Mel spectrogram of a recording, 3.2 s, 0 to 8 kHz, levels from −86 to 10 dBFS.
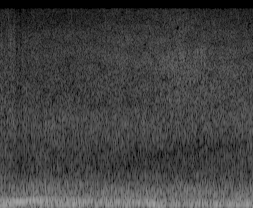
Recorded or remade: recorded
